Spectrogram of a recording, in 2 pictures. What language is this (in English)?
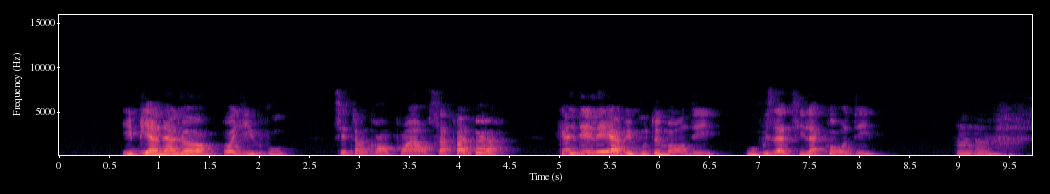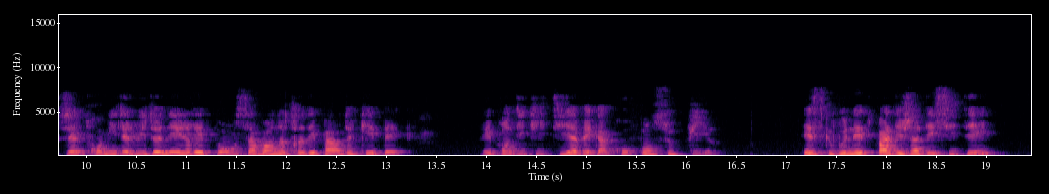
French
